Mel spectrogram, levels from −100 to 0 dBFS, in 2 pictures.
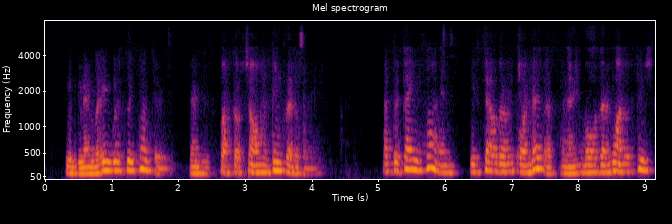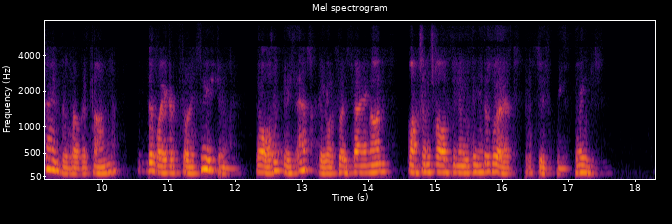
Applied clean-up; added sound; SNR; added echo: neural mask model DeepFilterNet 3.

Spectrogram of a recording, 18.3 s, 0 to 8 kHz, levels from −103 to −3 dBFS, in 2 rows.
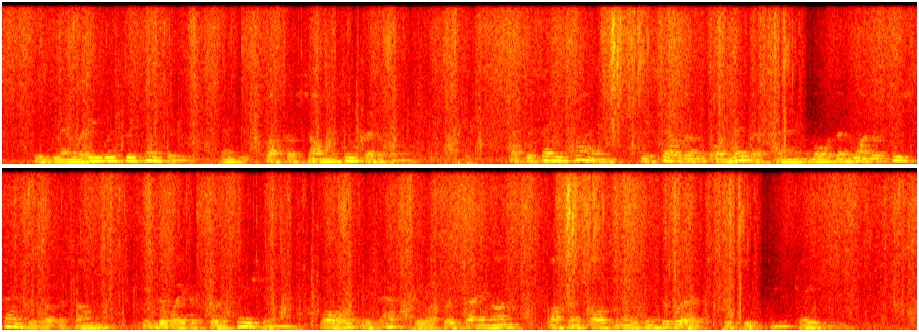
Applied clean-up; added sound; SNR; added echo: none; Walk, footsteps; 6 dB; reverberation time 0.6 s.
